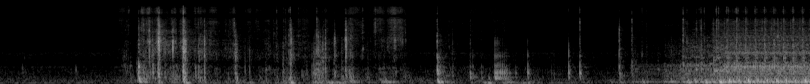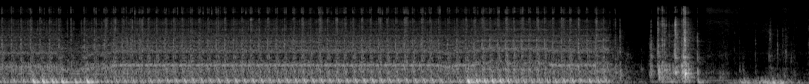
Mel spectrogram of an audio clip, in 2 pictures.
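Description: Electric sewing machine stitching a seam through fabric and a paper foundation template at a steady speed for about seven seconds, then stopping abruptly. Before it starts, fabric and paper are handled with rustles and light clicks, and a few clicks follow after it stops.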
